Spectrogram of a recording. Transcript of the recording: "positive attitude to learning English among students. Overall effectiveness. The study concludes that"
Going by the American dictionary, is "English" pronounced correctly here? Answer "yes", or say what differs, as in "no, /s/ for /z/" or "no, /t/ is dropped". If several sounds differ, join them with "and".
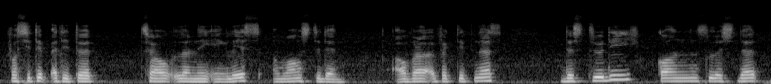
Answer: no, /s/ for /ʃ/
